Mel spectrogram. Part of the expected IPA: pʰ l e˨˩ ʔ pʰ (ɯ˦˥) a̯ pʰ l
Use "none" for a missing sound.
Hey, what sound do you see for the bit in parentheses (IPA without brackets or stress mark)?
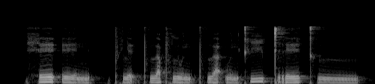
ɯ˦˥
